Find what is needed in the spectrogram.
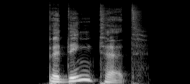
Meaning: inflection of bedingen: 1. second-person plural preterite 2. second-person plural subjunctive II
- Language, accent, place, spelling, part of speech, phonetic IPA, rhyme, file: German, Germany, Berlin, bedingtet, verb, [bəˈdɪŋtət], -ɪŋtət, De-bedingtet.ogg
